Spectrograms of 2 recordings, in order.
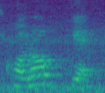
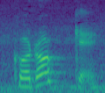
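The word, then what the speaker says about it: コロッケ: How do you pronounce it in Japanese? Korokke. Korokke.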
